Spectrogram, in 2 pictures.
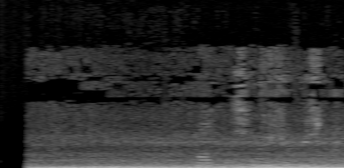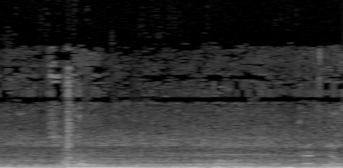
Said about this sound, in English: Those are quite big explosions.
